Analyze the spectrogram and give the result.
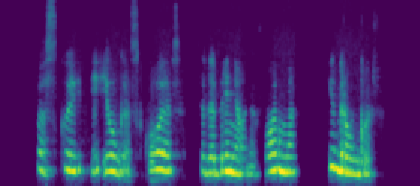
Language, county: Lithuanian, Vilnius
